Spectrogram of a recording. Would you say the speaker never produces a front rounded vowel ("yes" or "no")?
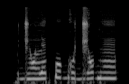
yes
